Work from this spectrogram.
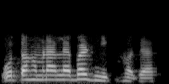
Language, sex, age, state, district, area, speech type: Maithili, female, 60+, Bihar, Madhubani, rural, conversation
